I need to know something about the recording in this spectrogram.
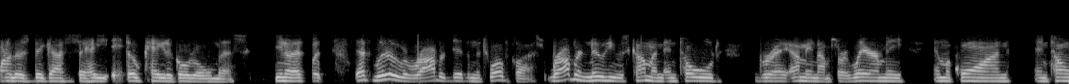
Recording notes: Joined on the Modern Woodmen phone line.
